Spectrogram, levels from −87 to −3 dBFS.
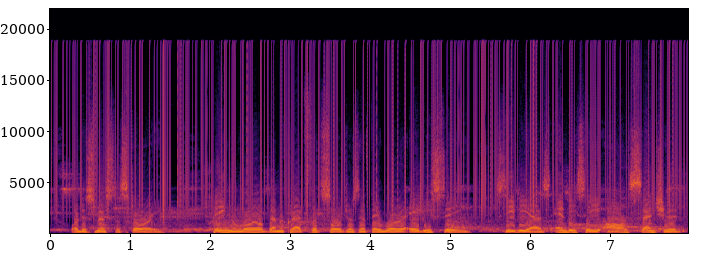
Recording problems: distortion; heavy; 16% of the sound clipped
crackle, like an old record; loud; 8 dB below the speech
household noises; noticeable; throughout; 20 dB below the speech
voice in the background; noticeable; throughout; 10 dB below the speech

